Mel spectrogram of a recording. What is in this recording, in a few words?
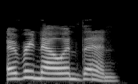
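"every now and then", British English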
